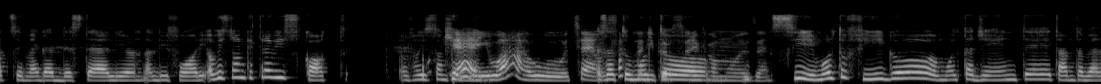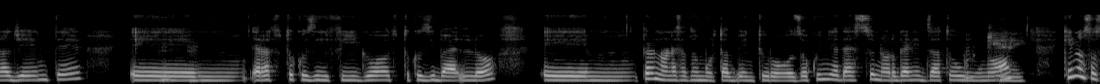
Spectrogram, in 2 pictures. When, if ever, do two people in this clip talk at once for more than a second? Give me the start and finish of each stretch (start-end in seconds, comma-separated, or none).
5.9-7.8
